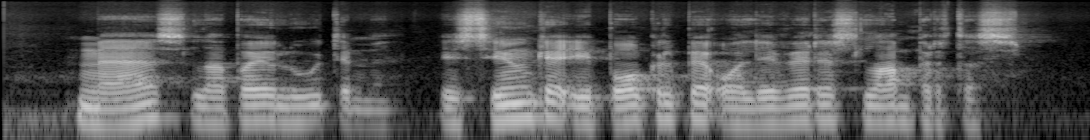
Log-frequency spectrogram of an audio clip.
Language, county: Lithuanian, Kaunas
